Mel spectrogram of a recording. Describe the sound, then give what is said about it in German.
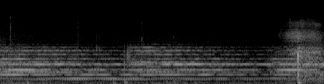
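A bell rings with sustained, layered metallic tones that hum and overlap, with a few brighter strikes and a sharp clang near the end; no one speaks. “Die Botschaft der Glocke ist vielfältig.”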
